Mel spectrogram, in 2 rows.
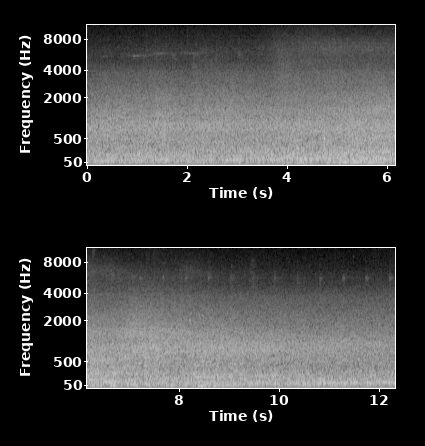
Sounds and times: Cars, trucks and busses 0.0 - 12.3
Pedestrians 0.0 - 12.3

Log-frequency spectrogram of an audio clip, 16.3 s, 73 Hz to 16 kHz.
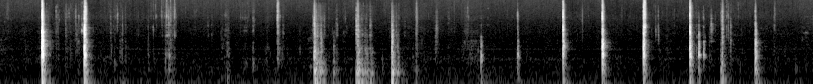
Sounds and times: chopping wood in the shed 0.8 - 1.9
chopping wood in the shed 11.2 - 15.4

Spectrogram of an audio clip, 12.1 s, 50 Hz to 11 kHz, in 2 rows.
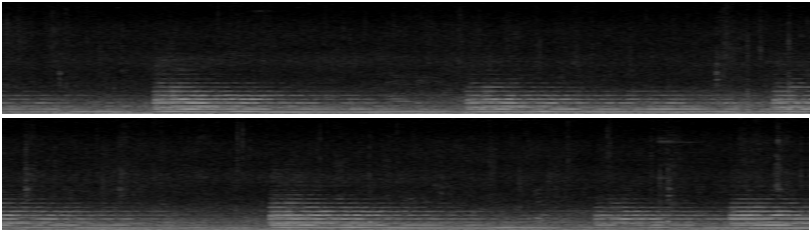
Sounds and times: ringing of the bells 0.0 - 12.1

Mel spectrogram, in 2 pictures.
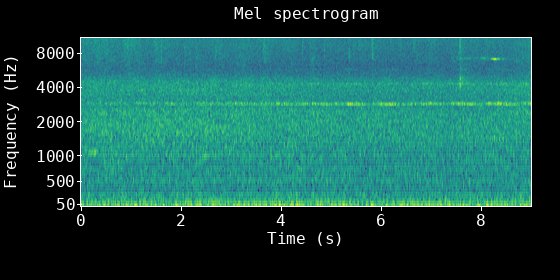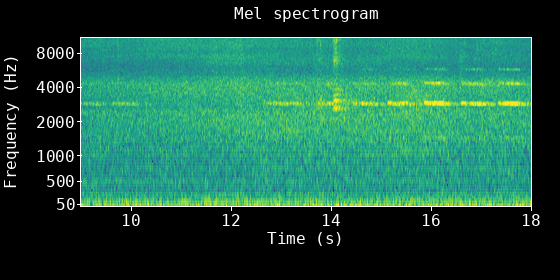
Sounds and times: Pedestrian 0.0 - 18.0

